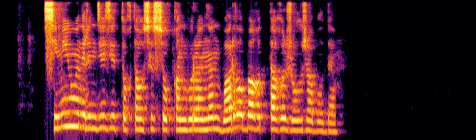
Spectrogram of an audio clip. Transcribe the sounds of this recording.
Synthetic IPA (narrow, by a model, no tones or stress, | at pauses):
semejwɵnɪɾɪnd̪e̞d̪e̞t̪ʰo̞qt̪ɑwsəz̥so̞qːɑnbuɾɑnːɑnbɑɾlˠəq̚bɑʁət̪ːɑʁəʒo̞lˠʒɑbəlˠd̪ə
